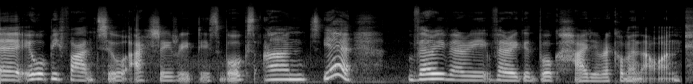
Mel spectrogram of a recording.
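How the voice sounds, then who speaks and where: A woman with a Polish accent and ordinary pitch variation, amid noticeable background noise. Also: medium pitch for a woman, moderate pace. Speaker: book YouTuber. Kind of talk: casual monthly book review vlog. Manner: hesitant, with fillers and restarts.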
